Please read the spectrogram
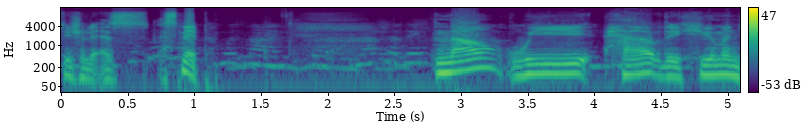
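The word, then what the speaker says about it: SNP: nucleotide polymorphisms what does that mean and it's pronounced usually as snip now we have the human genome decoded we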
